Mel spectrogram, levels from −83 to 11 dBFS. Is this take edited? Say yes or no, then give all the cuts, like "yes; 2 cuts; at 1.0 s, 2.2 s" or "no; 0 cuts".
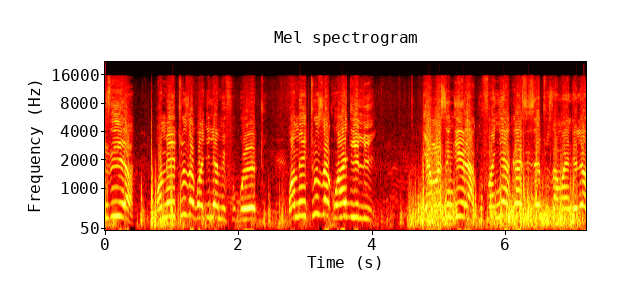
no; 0 cuts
